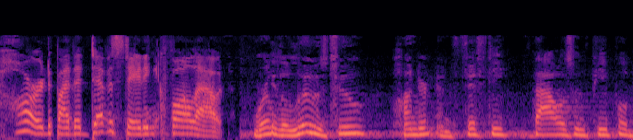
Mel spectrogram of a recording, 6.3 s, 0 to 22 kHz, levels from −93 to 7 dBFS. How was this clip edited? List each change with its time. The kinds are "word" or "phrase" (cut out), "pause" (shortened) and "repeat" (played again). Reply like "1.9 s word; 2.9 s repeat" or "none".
1.6 s word; 2.7 s word; 3.3 s word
